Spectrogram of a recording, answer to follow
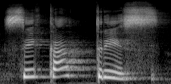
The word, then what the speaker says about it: cicatriz: Sílaba tônica é a sílaba forte da palavra, então nós temos cicatriz. Qual é a sílaba tônica? O tris.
